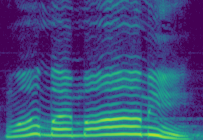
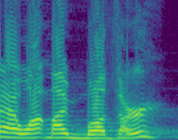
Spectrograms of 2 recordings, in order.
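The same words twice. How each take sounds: First: High, slow whine of Want my mommy; whiny toddler. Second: Said in the usual way. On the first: Shown as a demonstration. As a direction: pout it like a sleepy little girl. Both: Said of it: "She didn't say".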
